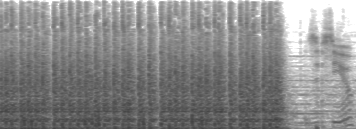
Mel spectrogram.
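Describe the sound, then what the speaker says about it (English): Rapid automatic gunfire in the video game ARMA Reforger, a loud, dense stream of closely spaced shots lasting over three seconds, then stopping abruptly as a faint voice and trailing sounds follow. "God, the gun sounds good."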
